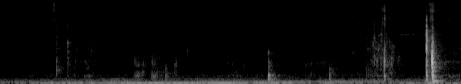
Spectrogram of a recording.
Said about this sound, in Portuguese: Deixa eu até me hidratar aqui. Se hidratem também. Dê um golão d'água aí.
